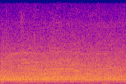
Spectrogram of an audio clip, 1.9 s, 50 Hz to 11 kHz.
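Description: Crowd at a wrestling match in the WWE 2K25 video game, cheering as a steady broadband roar that holds at a constant level throughout, with no distinct voices rising above it.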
